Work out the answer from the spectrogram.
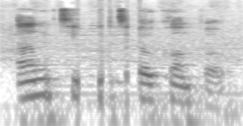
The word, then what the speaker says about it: Antetokounmpo: Yeah, it's Antetokounmpo. Antetokounmpo. Antetokounmpo. Like 5 syllables. Antetokounmpo.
